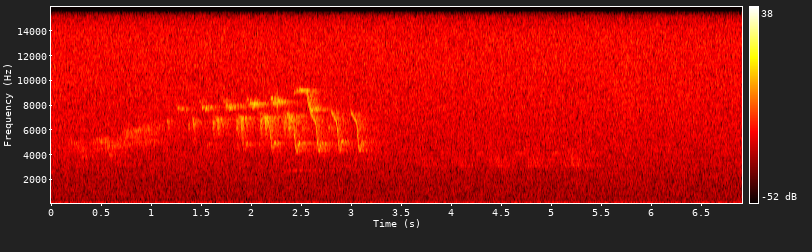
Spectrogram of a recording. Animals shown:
Blackburnian Warbler (Setophaga fusca), Black-throated Blue Warbler (Setophaga caerulescens), Nashville Warbler (Leiothlypis ruficapilla), Ovenbird (Seiurus aurocapilla)

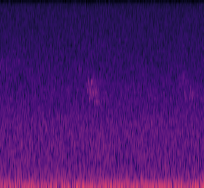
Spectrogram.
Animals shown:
Red-eyed Vireo (Vireo olivaceus)

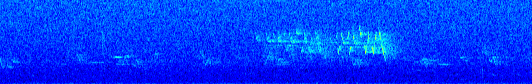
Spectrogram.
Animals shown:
Chestnut-sided Warbler (Setophaga pensylvanica), Red-eyed Vireo (Vireo olivaceus)

